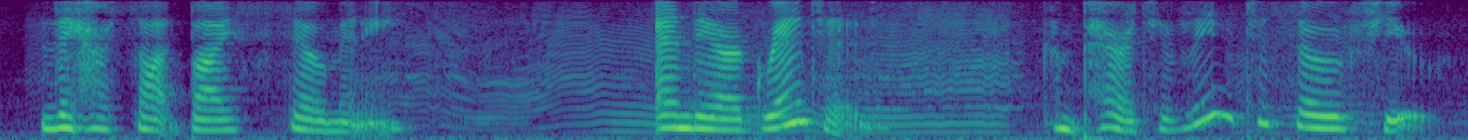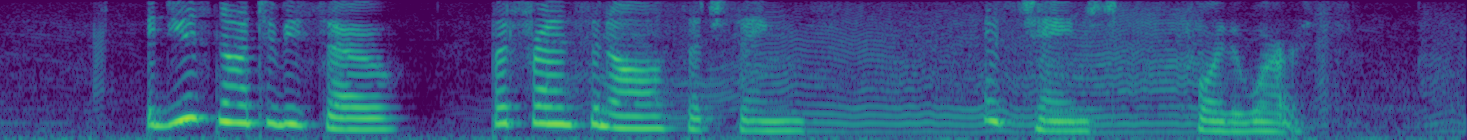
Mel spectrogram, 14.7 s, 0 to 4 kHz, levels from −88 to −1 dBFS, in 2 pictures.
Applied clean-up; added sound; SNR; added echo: none; Motorcycle; 19 dB; none.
